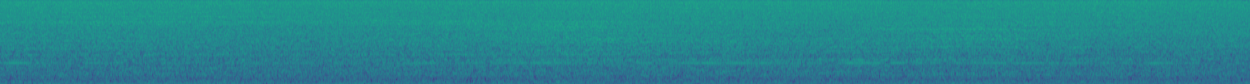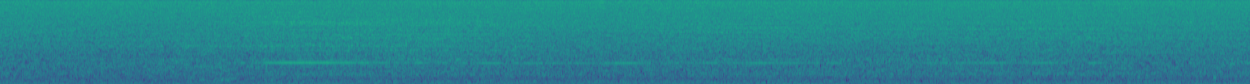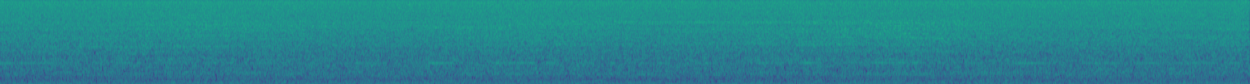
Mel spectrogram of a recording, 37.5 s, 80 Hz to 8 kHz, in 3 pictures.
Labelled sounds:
15.2	15.7	vessel noise, 0.80 to 0.90 kHz

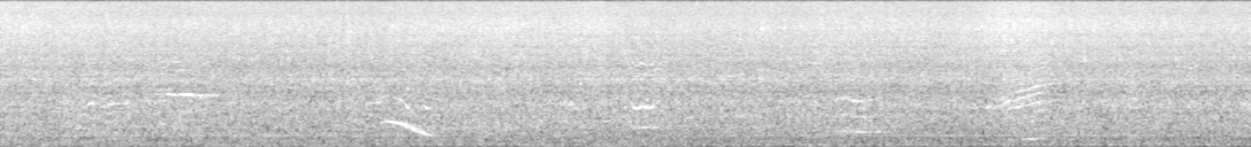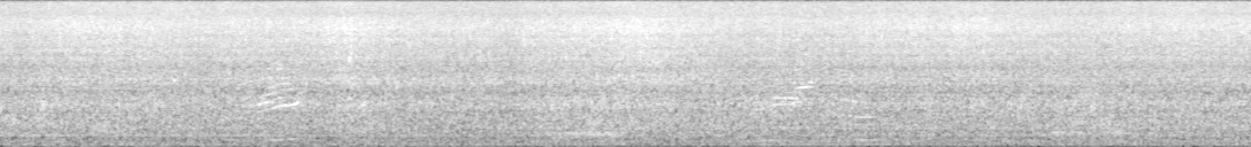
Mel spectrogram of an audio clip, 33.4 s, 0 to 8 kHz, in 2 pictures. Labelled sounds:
2.2	2.6	humpback whale, 1.0 to 1.2 kHz
8.4	8.8	humpback whale, 0.78 to 2.2 kHz
11.2	11.6	humpback whale, 0.78 to 1.1 kHz
13.6	13.9	humpback whale, 1.1 to 1.3 kHz
20.1	20.7	humpback whale, 0.78 to 1.2 kHz
27.0	27.4	humpback whale, 0.84 to 1.1 kHz

